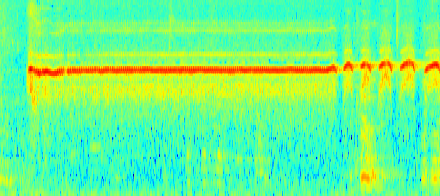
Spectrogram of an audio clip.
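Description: A man's whistled canary impression through cupped hands: one long, high, steady whistle, then near the end it breaks into a run of quick repeated chirps.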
